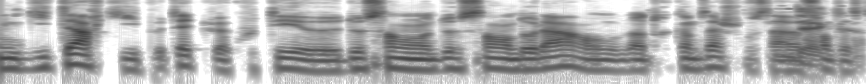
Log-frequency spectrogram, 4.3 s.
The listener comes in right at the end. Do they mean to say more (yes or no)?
yes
